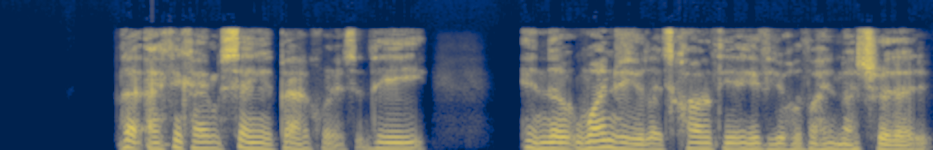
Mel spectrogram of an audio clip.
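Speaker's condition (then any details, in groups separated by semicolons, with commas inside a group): Parkinson's; now openly displayed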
